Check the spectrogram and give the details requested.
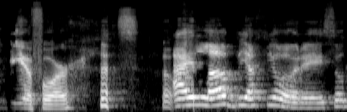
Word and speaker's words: Biafore: Well, you know, it's supposed to be pronounced Biafore, but my parents changed it to Biafore.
